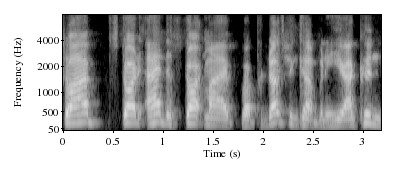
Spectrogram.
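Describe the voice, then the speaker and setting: In a raised, projected voice, a man talks at a fairly quick pace with a high pitch and a bright, sharp tone, the sound dry and close with no echo. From Tennessee, Knoxville. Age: 60s. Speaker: actor and film producer. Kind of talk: interview.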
